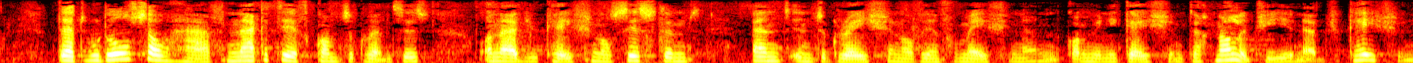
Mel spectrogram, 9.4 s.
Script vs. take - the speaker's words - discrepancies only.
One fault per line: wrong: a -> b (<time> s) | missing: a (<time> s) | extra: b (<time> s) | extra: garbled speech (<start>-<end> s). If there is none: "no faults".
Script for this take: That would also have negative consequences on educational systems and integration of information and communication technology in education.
no faults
